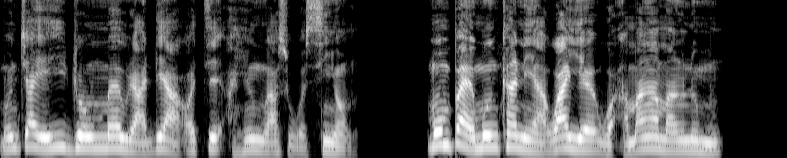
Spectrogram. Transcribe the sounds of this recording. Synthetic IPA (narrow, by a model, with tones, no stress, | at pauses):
mʊ̃˦n̩˦tʰa˦jɛ˨ji˦d͡ʑᶣõ˦mã˦wu˨ɾa˨dɪ˦a˨ʔɔ˦tʰɪ˦ʔa˨ɦɪ̃˦nː˦ũ˦a˨sʊ˨wɔ̰˨si˦ɔ̰̃˨n | mʊ̃˦m̩˦pa˦ɛ˨mʊ̃˦ŋ̩˦kʰã˦nɪ̃˨a˨wɔ˦a˦jɛ˦wɔ˨ʔa˨mã˦ŋã˦mã˦ŋnʊ̃˦mũ˦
